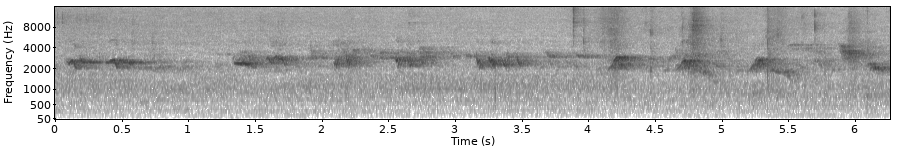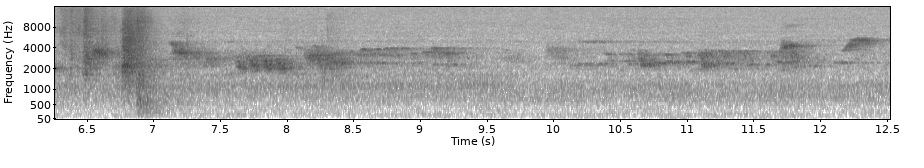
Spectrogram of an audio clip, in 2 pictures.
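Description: Small birds chirping outdoors in short, quick repeated calls, with a few sharp ticks about halfway through.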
